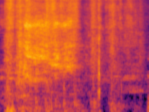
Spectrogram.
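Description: Footsteps going down a staircase, with rustling handling noise from the phone, and a single sharp knock about one and a half seconds in.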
